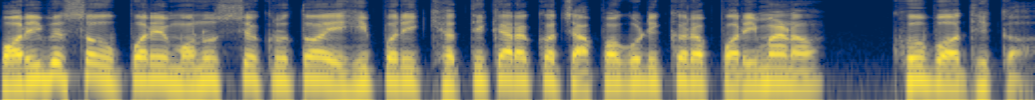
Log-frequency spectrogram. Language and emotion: Odia, neutral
